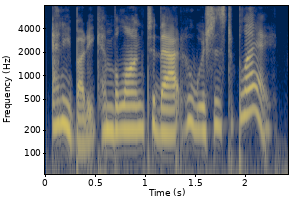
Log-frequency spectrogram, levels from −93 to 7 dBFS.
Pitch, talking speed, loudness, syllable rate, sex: 210 Hz, 220 wpm, -19 LUFS, 6.4 syllables/s, female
